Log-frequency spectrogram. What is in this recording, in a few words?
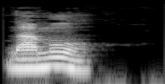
"나무", Korean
